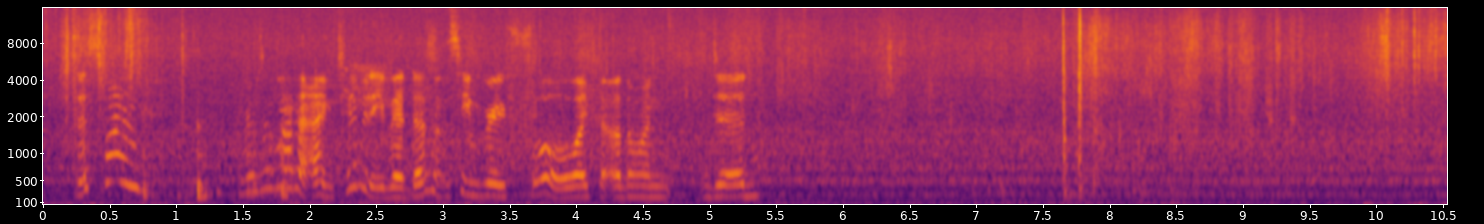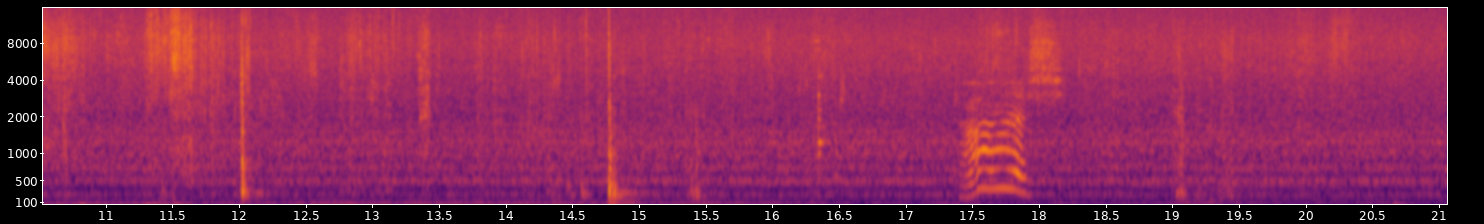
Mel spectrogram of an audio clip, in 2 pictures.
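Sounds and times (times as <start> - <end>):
bees buzzing: 0.0 - 21.0
sharp knocks: 11.9 - 12.3, 14.2 - 15.7.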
